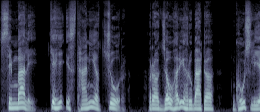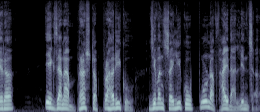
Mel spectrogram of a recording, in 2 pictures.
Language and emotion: Nepali, neutral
